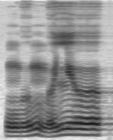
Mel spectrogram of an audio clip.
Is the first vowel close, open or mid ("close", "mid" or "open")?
close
